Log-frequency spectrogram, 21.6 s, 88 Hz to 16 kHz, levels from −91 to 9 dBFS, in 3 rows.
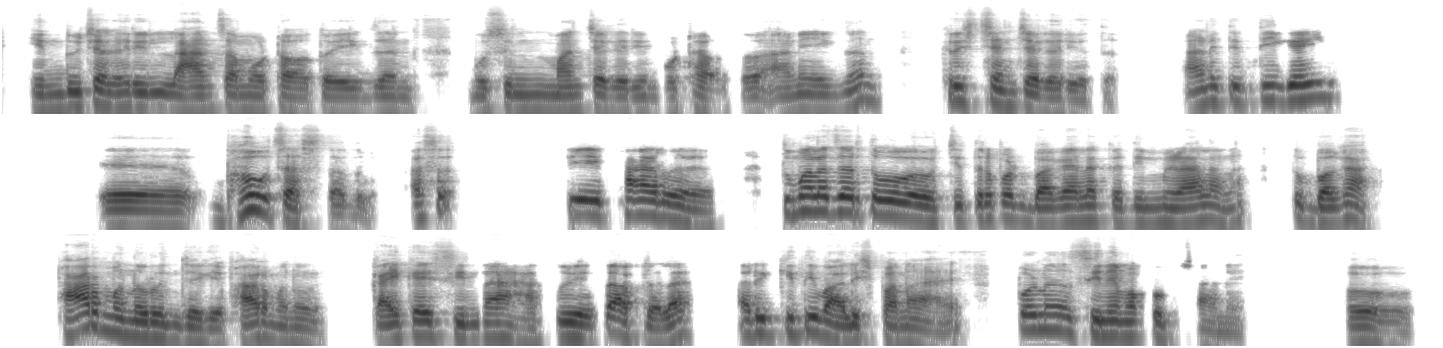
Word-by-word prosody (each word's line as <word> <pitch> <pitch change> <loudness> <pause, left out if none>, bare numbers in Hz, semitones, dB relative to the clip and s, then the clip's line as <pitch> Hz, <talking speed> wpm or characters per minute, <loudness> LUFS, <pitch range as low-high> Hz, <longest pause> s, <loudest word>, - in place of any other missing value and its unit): हिंदूच्या 115 +4 -1
घरी 120 0 -1
लहानचा 105 +1 0
मोठा 105 0 -5
होतो, 95 -2 -4
एक 100 0 -3
जण 100 -1 -6 0.3
मुस्लिमांच्या 110 0 -4
घरी 100 0 -5
मोठा - - -7
होतो - - -6
आणि 110 +3 -6
एक 110 - -12
जण 170 +6 -6 0.4
ख्रिश्चनच्या 145 -7 -1
घरी 95 -2 -5
होतो 85 - -12 0.4
आणि 155 +4 -4
ते 160 - -2
तिघेही 170 +2 +2 1.1
अ, - - 0 0.6
भाऊच 225 - +5
असतात - - -1
हो - - -13 0.2
असं. 430 - -3 0.6
ते 365 -1 +5
फार 180 -1 +5 0.6
तुम्हाला 210 +2 +5
जर 205 -1 +6
तो 160 -6 +7
चित्रपट 150 +1 -1
बघायला 135 +2 +3
कधी 125 0 -5
मिळाला 130 +2 +1
ना 120 - -10 0.3
तर - - -3
बघा. 125 -1 +2 0.7
फार 210 - +7
मनोरंजक 135 -8 +2
आहे, 105 0 -2
फार 130 - +3
मनोरंजक. 105 -5 -7 0.2
काही-काही 125 +4 +4
सीनला 130 -1 0
हसू 105 +7 -3
येतं 125 -2 +4
आपल्याला. - - +3 0.3
अरे, 160 +1 +2
किती 165 +2 +1
बालिशपणा 115 -5 +2
आहे. 90 0 -8 0.3
पण 190 -1 +1
सिनेमा 145 -2 +3
खूप 130 0 -3
छान 90 -4 -8
आहे. 80 - -15 0.6
हो, 110 - +3
हो. 90 -2 -9
125 Hz, 160 wpm, -23 LUFS, 110-155 Hz, 1.1 s, तो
